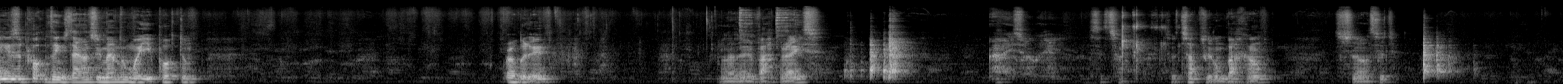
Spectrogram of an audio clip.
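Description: An older man speaks close to the microphone in short bursts, with pauses between.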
